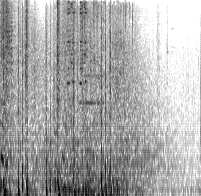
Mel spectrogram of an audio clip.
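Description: A gun fires rapid bursts of shots up close.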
